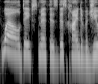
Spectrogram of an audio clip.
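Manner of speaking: ordinary talk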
